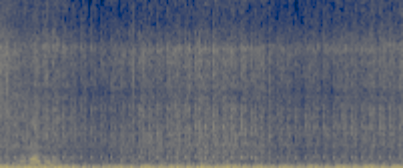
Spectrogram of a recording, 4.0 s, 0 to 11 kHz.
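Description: OSM SM1000 snowmobile engine running steadily at low revs while the stuck machine fails to move off in deep snow.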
